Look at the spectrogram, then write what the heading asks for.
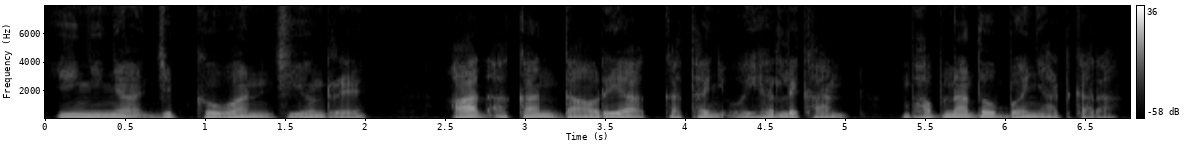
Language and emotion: Santali, sad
